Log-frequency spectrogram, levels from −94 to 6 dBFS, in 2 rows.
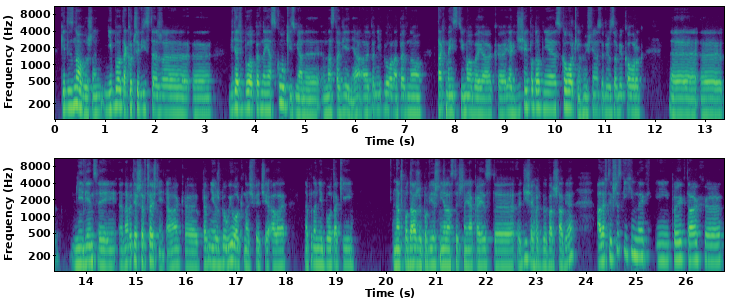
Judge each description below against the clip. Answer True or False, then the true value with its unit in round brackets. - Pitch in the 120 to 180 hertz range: True (135 Hz)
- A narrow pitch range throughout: False (3.5 semitones)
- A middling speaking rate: True (145 wpm)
